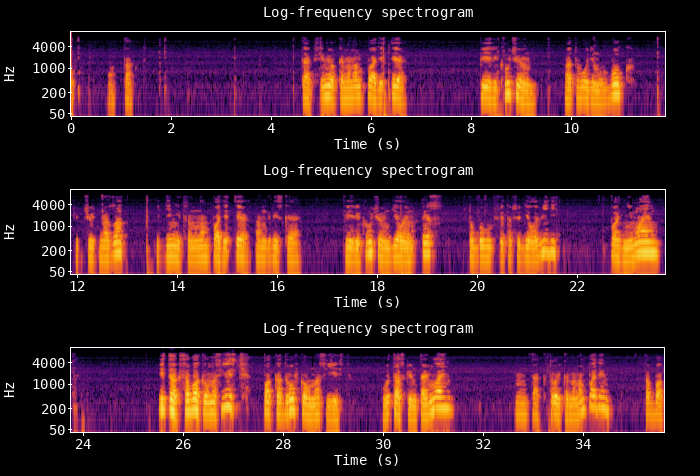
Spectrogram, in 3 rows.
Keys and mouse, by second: 3.3-4.4 middle drag, 6.2 r, 8.4 click, 9.4-10.4 drag, 11.7 click, 14.8 r, 17.3 click, 18.4 s, 19.9 click, 21.6 click, 22.7-23.7 middle drag, 24.6 middle click, 28.8-30.3 drag, 33.1 KP_3, 35.2 click.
